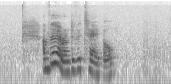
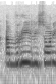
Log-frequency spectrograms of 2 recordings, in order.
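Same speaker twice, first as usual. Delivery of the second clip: put-on higher-pitched French-accented apology; 10 semitones higher, 6 dB louder than usual. A narrator's reading. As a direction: apologise earnestly as a French boy. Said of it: "sounds French, like my French teacher".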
